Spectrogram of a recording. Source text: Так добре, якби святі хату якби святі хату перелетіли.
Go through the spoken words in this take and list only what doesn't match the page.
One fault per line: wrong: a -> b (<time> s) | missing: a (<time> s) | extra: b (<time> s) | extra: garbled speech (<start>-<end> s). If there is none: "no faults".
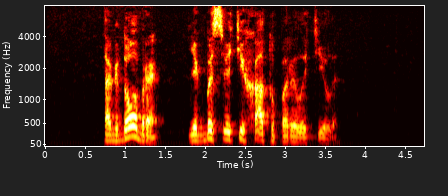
missing: якби святі хату (2.9 s)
